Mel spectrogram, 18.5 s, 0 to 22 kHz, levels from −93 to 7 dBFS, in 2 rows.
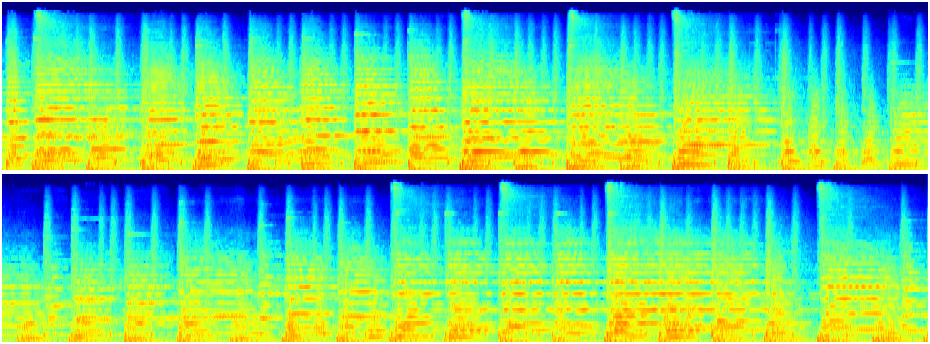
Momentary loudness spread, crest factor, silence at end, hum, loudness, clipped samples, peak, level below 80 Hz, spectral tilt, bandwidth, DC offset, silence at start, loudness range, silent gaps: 8 LU; 16 dB; 0 s; none; -18 LUFS; under 0.1%; -2 dBFS; -30 dBFS; -5 dB/octave; 17.5 kHz; under 0.1%; 0 s; 6 LU; none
